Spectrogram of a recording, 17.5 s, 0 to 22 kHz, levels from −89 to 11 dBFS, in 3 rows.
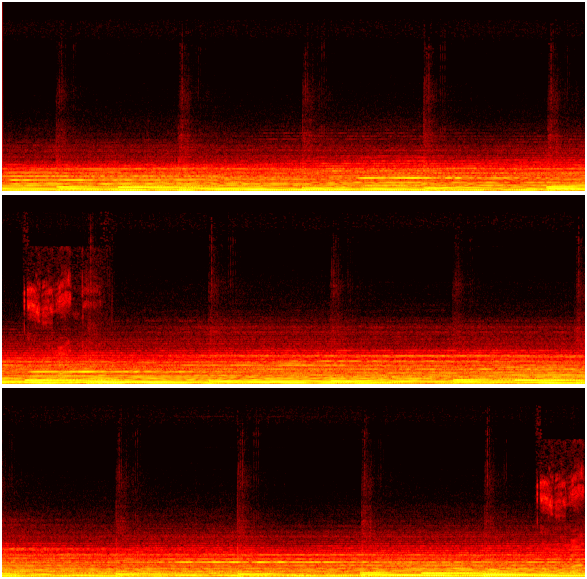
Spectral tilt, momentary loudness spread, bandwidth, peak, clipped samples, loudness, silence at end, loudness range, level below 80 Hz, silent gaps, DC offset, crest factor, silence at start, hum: -8.5 dB/octave; 5 LU; 9.8 kHz; -2 dBFS; under 0.1%; -16 LUFS; 0 s; 3 LU; -36 dBFS; none; under 0.1%; 14 dB; 0 s; none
